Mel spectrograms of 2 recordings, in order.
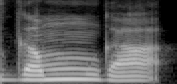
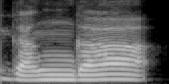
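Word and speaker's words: गङ्गा: So what happens is even in Hindi, pronunciation is nobody says Ganga. They say Ganga, where pronunciation is that of Ngakara.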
